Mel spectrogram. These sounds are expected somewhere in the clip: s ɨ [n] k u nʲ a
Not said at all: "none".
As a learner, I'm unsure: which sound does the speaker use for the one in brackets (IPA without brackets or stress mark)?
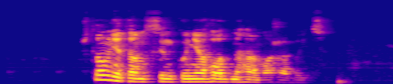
n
